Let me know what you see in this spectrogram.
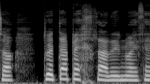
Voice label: "bechan", Welsh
